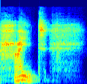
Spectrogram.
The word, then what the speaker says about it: height: E aí ela falou pra mim: não, mas não é assim que pronuncia. É assim, ó. É height. E aí eu.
